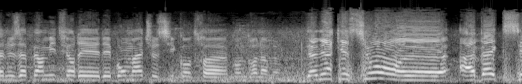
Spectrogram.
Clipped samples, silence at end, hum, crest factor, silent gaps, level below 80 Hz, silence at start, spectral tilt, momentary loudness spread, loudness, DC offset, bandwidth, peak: 0.3%; 0 s; none; 10 dB; none; -48 dBFS; 0 s; -2 dB/octave; 8 LU; -9 LUFS; under 0.1%; 16 kHz; 0 dBFS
